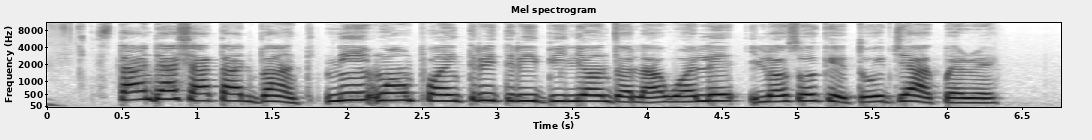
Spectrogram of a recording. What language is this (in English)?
Yoruba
